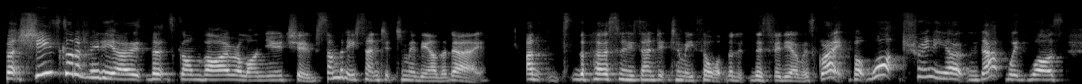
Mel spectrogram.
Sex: female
